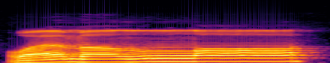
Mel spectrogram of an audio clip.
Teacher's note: lafzul jalalah datang baris fathah, sebelumnya dibaca tebal dua harakat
